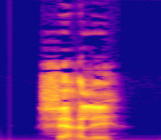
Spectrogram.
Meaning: to furl, to roll up (a sail)
- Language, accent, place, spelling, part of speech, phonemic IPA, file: French, France, Lyon, ferler, verb, /fɛʁ.le/, LL-Q150 (fra)-ferler.wav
